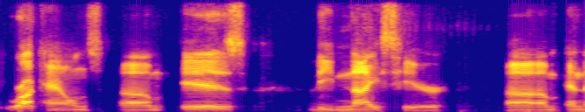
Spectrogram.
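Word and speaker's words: gneiss: rock hounds is the nice here and that spelled g-n-e-i-s-s pronounced nice um it is very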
